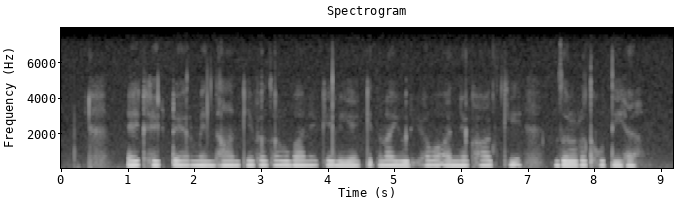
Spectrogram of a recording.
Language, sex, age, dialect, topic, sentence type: Hindi, female, 25-30, Garhwali, agriculture, question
